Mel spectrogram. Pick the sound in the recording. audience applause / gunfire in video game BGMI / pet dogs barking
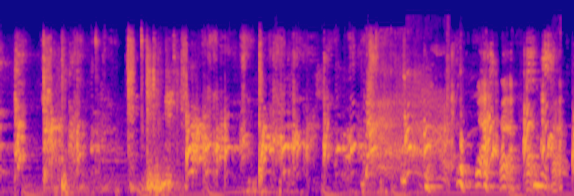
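pet dogs barking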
